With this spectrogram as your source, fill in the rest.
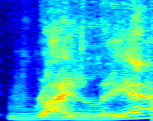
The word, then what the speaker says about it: Rilea: pronunciation of your company is it right leah how do you pronounce it exactly right yeah right all right good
